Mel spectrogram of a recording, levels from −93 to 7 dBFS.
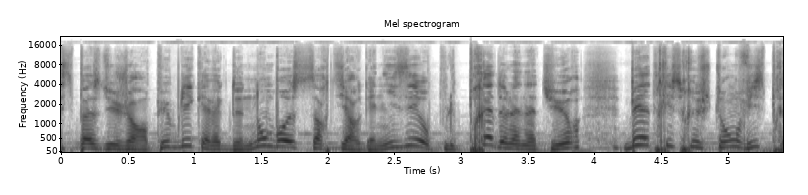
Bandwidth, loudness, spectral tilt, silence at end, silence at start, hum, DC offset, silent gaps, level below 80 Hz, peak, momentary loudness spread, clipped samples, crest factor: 19 kHz; -19 LUFS; -4.5 dB/octave; 0 s; 0 s; none; under 0.1%; none; -38 dBFS; 0 dBFS; 4 LU; under 0.1%; 18 dB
